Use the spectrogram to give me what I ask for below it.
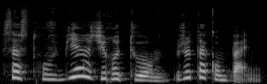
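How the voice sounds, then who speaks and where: A woman's voice: fairly high pitch, sing-song, measured pace, a little mellow. Give me a woman doing a sturdy young farmhand from a read-aloud novel, protective and plain. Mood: kindly.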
